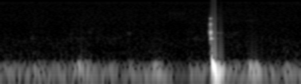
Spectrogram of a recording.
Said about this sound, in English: see if I can get my pen operating here by the grace of God today. See if I can give it a click and get it going.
